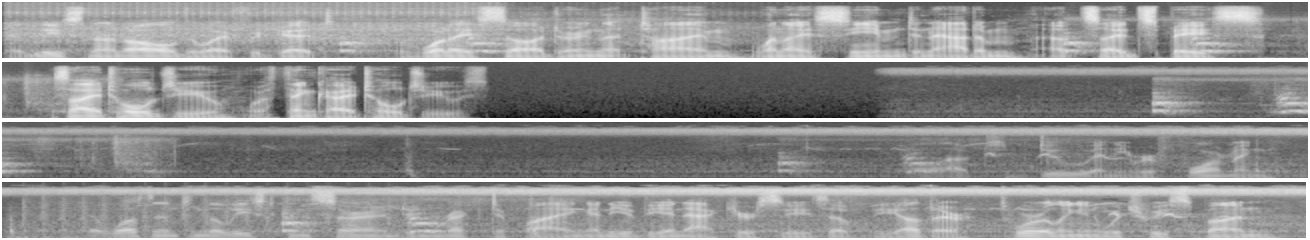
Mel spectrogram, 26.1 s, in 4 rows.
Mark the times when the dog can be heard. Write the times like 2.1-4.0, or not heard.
1.6-3.4, 5.3-7.0, 12.2-13.9, 16.9-18.6, 20.9-22.6.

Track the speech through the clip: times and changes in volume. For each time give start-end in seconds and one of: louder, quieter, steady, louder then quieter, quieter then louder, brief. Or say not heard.
0.0-8.8 steady
17.6-26.0 louder.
